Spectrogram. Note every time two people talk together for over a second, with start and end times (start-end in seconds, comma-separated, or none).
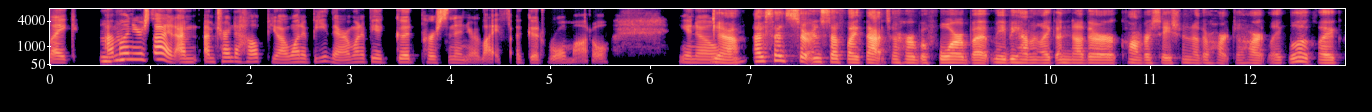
none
